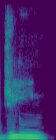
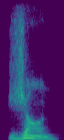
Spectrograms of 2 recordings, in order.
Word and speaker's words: Jean: me about john ward he's french that's how you say his name not gene not john jean with respect he always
